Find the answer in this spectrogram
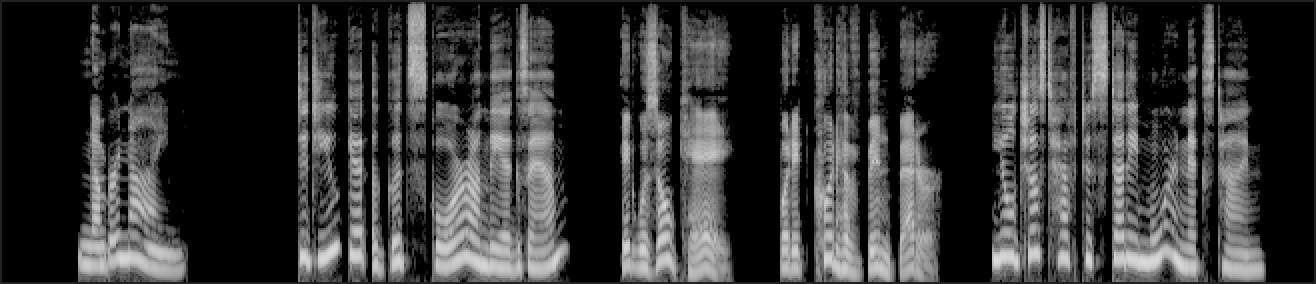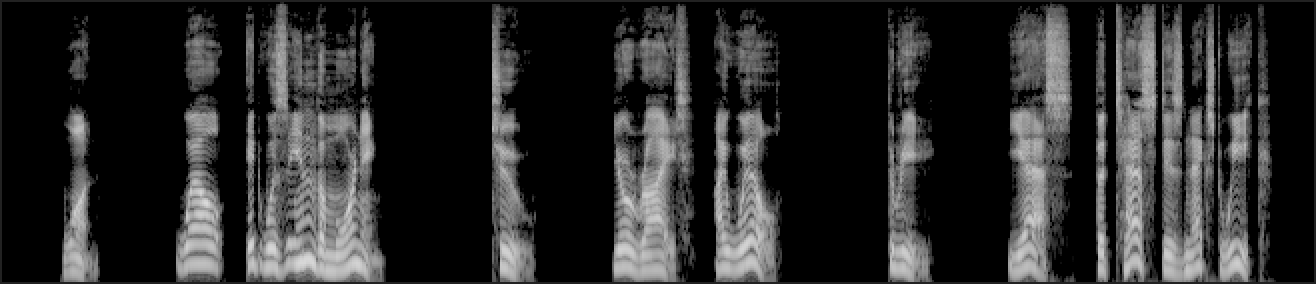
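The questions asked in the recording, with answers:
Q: You'll just have to study more next time.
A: 2: You're right, I will.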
